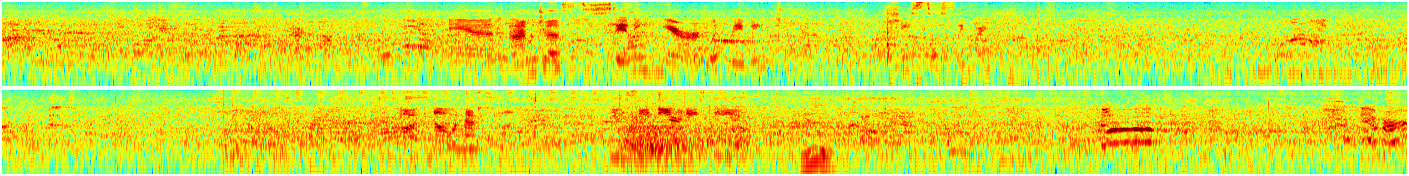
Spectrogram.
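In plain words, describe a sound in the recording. A murmur of voices fills a large echoing hall.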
